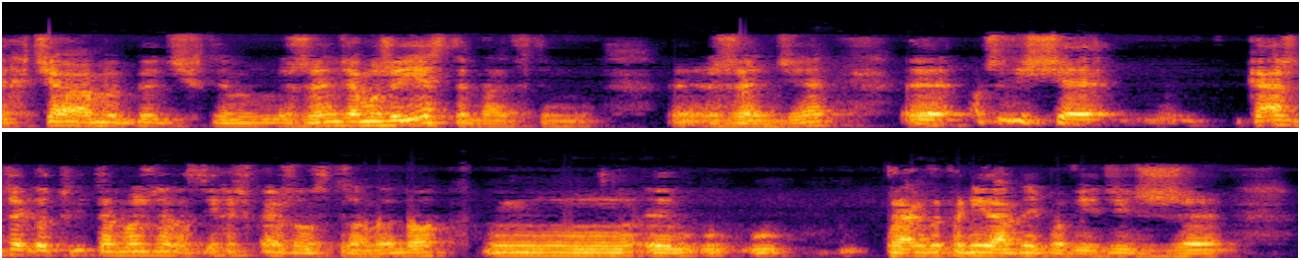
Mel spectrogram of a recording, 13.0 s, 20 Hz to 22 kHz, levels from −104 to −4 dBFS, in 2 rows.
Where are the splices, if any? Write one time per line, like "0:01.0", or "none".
0:08.8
